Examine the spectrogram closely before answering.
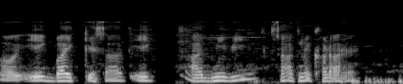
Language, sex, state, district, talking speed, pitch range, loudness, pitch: Hindi, male, Uttar Pradesh, Gorakhpur, 180 wpm, 135-180 Hz, -21 LUFS, 165 Hz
